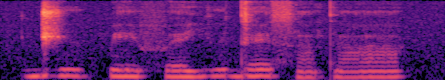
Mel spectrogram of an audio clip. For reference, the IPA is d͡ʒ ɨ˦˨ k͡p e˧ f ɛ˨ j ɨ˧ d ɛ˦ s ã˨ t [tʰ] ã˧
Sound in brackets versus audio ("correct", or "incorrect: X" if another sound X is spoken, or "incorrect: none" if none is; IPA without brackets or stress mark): incorrect: ɾ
